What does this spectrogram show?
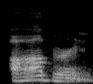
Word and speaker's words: auburn: auburn dog auburn dog in this case a u ah makes a same sound as olive auburn auburn dog so sometimes the a and u together make the ah sound like auburn and dog brown cow when you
